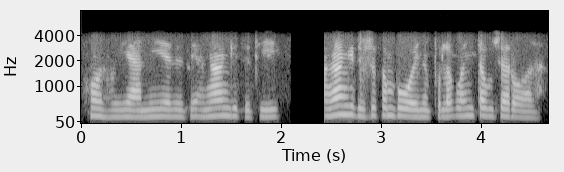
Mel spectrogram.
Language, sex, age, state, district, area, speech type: Manipuri, female, 45-60, Manipur, Imphal East, rural, conversation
